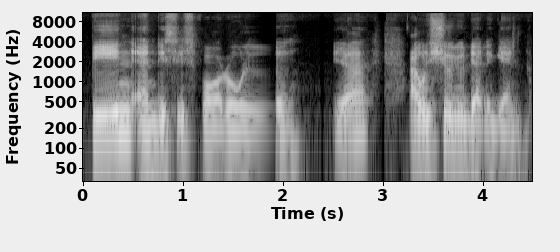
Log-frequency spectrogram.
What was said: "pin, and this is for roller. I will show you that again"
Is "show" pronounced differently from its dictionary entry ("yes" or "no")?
no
